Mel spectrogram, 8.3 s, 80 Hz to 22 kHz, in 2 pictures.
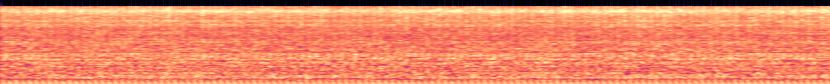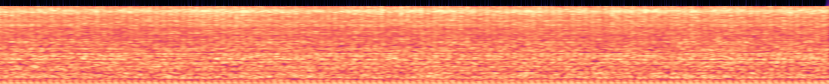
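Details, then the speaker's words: Kohler Courage 18 single-cylinder on a lawn tractor after turning the carb's low idle adjustment screw to cure surging: an even, steady thump of about three beats per second with no hunting. The governor rod has stopped rocking; whether the fix is lasting remains unconfirmed. "so all right so there we go i just continued to turn that screw out until the engine started sounding better"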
